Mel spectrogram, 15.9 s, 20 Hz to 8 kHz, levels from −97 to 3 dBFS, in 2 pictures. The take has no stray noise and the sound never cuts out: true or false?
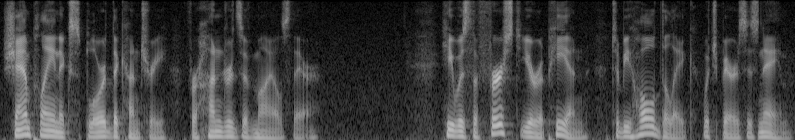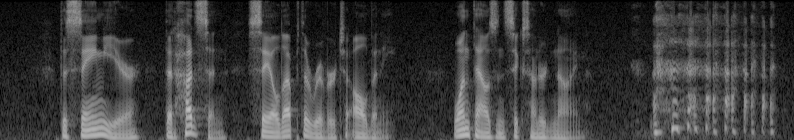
false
